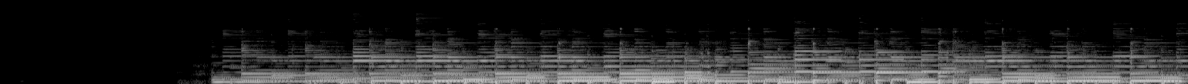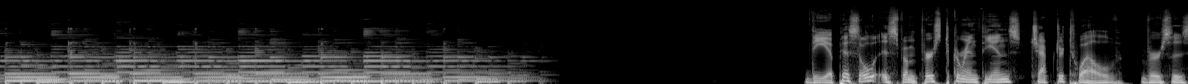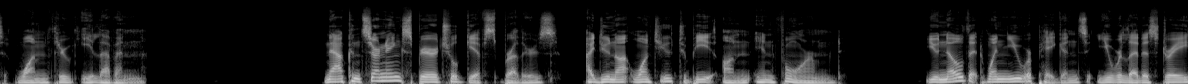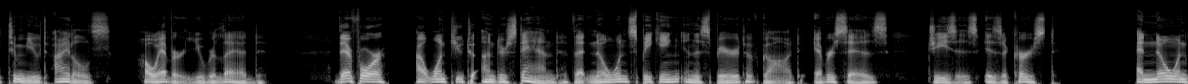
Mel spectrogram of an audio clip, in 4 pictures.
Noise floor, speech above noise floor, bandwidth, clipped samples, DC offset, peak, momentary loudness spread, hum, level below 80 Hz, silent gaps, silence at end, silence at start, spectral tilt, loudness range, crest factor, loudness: under -90 dBFS; over 70 dB; 13 kHz; under 0.1%; under 0.1%; -6 dBFS; 8 LU; none; -34 dBFS; 17.90-17.94 s; 0 s; 2.1 s; -6.5 dB/octave; 5 LU; 16 dB; -21 LUFS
